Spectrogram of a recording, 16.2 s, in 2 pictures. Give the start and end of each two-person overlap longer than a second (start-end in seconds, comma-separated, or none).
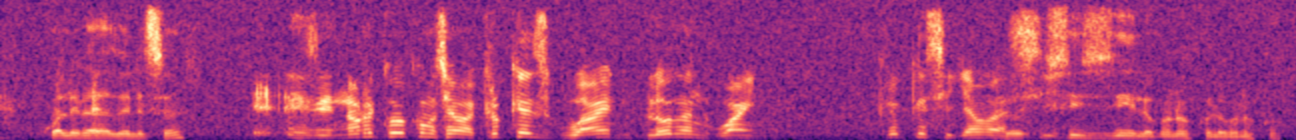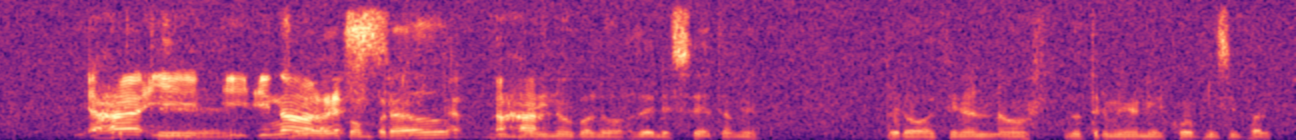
8.8-11.5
